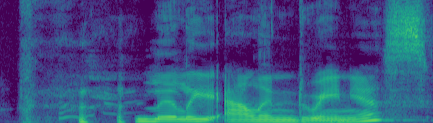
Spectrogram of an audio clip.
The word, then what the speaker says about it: Lily Allen-Duenas: how did how do you say your name lily allendueneus okay for those of you podcasters out there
